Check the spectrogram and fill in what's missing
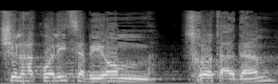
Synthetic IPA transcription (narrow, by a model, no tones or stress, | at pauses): ʃelɦakoalit͡sijabejom | t͡sχot̪haːd̪am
